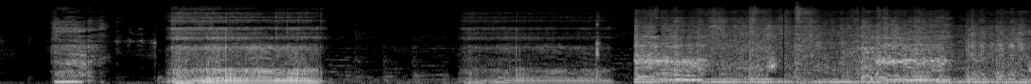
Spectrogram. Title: when dad's snoring bothers baby🤣#baby #newborn #cute #snoring #funny #foryou #funnybaby #fyp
